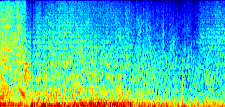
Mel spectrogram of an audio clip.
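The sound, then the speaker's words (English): A bazooka blast explosion: one sharp, loud boom at the start, then a heavy low rumble that keeps going to the end. “He's going to need something a lot bigger to get through this. What's that, a bazooka?”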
